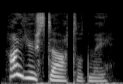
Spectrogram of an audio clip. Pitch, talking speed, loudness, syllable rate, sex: 220 Hz, 195 wpm, -17 LUFS, 4.4 syllables/s, female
